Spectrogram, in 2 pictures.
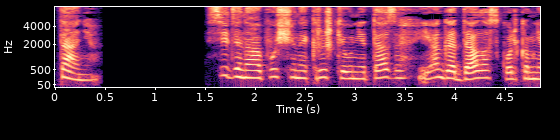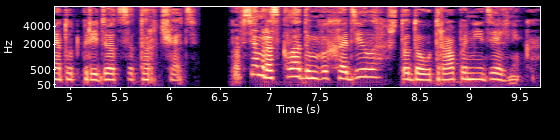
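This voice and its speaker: A woman's voice: on the high side, a little fast, no room sound, studio quality. Woman narrating an audiobook in first person. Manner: expressive, emotional reading.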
